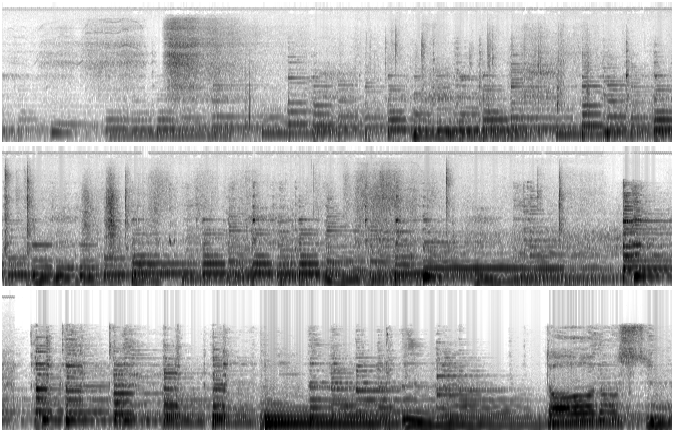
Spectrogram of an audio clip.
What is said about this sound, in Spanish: Este film obtuvo numerosos premios, entre los que destacaron dos Oscars a Mejor Maquillaje y Banda Sonora. Esta última también fue galardonada por los Globos Oro. Escuchamos una de las canciones de la premiada banda sonora.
